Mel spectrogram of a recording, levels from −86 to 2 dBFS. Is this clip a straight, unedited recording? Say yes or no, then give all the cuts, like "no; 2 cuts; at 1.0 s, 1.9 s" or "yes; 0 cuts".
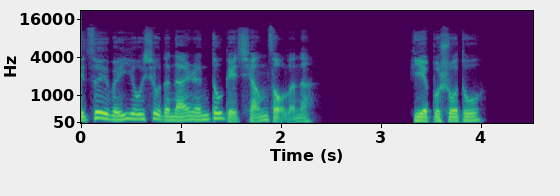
yes; 0 cuts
